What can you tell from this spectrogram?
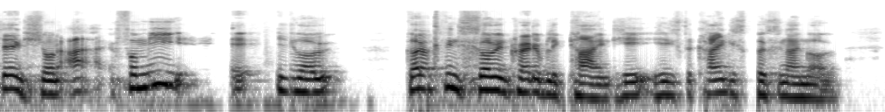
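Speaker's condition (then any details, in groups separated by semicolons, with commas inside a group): Cleft palate; speech impediment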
